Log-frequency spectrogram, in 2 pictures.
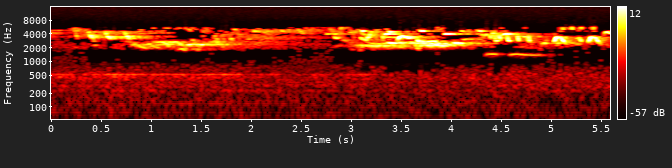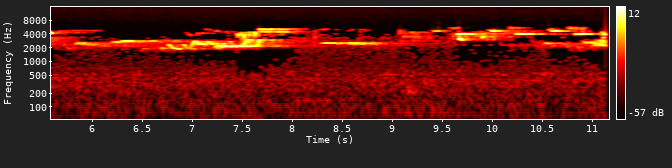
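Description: Small birds chirping and twittering, with quick rising and falling notes, over a steady low hiss.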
